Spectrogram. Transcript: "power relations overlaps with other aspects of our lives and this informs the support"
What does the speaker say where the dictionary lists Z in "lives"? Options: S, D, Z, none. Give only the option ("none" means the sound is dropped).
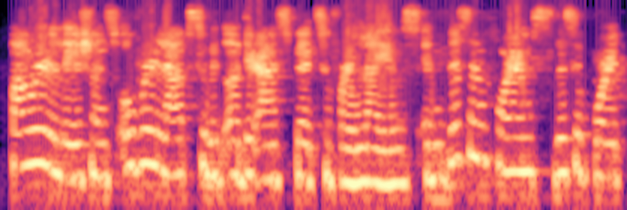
S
